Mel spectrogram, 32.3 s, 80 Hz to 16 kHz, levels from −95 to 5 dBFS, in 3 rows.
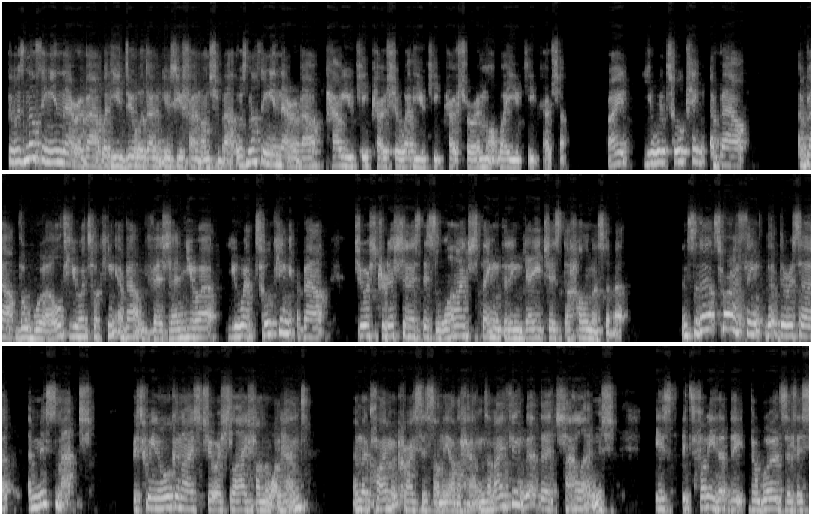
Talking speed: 200 wpm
